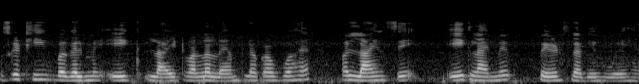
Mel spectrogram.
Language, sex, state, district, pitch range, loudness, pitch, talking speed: Hindi, female, Bihar, Araria, 180-195 Hz, -25 LUFS, 185 Hz, 195 wpm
